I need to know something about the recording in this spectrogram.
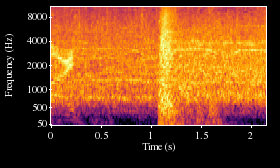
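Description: A body slams heavily onto a ring mat.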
